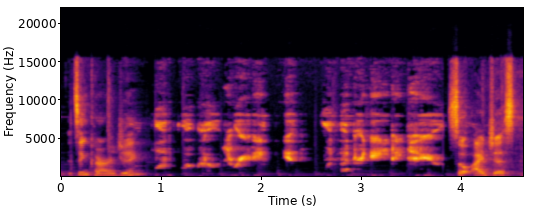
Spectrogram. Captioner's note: automated voice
